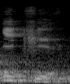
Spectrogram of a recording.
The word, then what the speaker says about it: iki: Na namba moja kwa kituruki hutamkwa bir bir na namba mbili utamkwa ikie.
